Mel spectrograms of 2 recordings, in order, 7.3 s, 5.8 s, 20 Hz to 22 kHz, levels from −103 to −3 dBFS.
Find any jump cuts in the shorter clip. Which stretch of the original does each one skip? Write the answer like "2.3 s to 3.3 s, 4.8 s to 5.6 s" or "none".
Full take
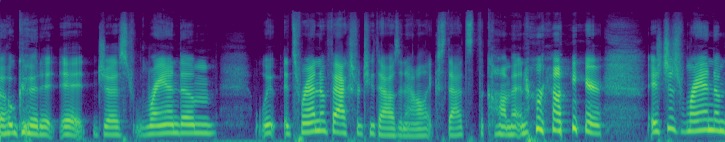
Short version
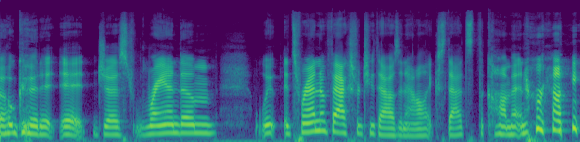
none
